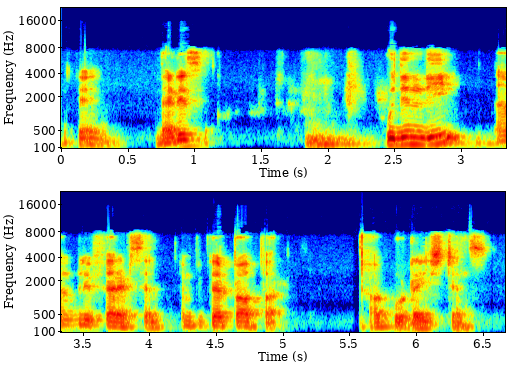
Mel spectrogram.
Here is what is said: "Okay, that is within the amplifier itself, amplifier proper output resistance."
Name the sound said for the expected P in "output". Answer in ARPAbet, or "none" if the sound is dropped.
none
